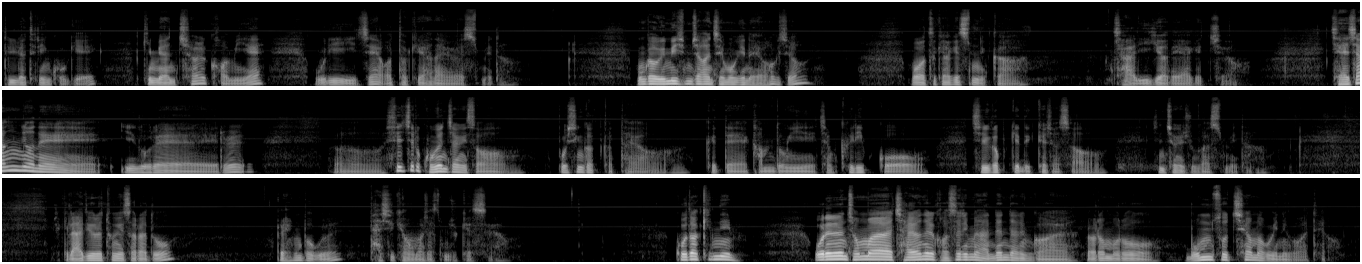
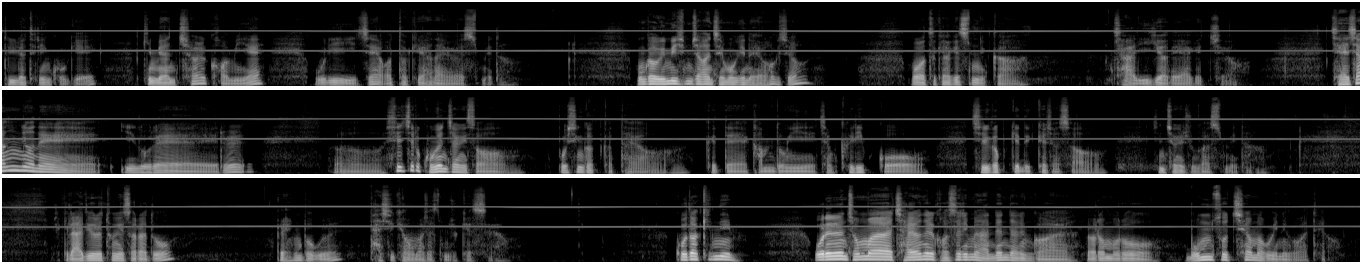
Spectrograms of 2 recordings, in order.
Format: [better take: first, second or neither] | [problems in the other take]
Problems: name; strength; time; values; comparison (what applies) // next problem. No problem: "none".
first | high-pitched whine; loud; throughout; 5.5 kHz, 8 dB below the speech; faint in the first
